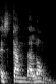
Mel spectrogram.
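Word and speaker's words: σκάνδαλον: La palabra ofendido es el caso, viene del griego que se pronuncia escandalón, de escándalo.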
